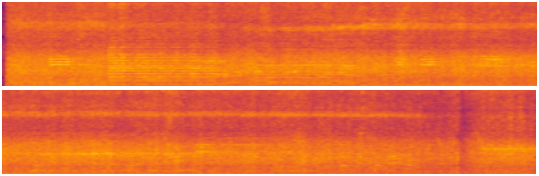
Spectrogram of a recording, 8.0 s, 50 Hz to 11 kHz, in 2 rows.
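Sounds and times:
dense city traffic rumble in Peshawar: 0.0s - 8.0s
car horns honking: 0.3s - 5.7s, 7.5s - 8.0s.

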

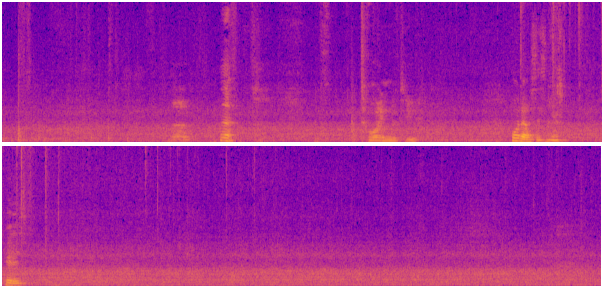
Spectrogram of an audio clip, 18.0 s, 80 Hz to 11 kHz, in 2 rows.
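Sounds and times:
speech: 2.6s - 3.9s, 5.5s - 6.4s, 7.6s - 9.4s
hail pattering and ticking on hard surfaces: 5.3s - 17.9s.

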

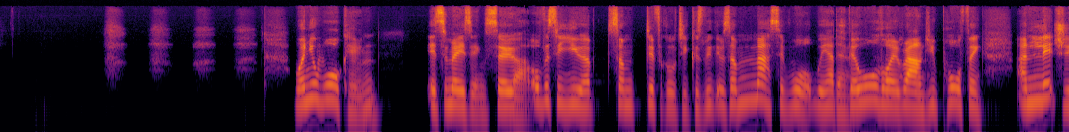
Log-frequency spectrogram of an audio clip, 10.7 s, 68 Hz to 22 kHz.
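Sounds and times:
short sharp inhalations during a breathing exercise: 1.0s - 3.0s
speech: 3.0s - 10.6s.

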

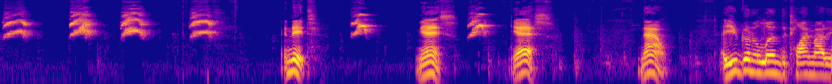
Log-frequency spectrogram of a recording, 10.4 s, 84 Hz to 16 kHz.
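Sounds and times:
pet baby bird squawking in its cage: 0.0s - 2.9s, 4.4s - 4.8s, 5.8s - 6.3s
speech: 3.6s - 4.0s, 5.2s - 5.8s, 6.4s - 7.0s, 8.0s - 8.4s, 9.0s - 10.4s.

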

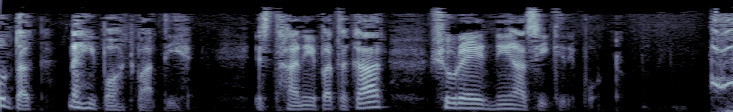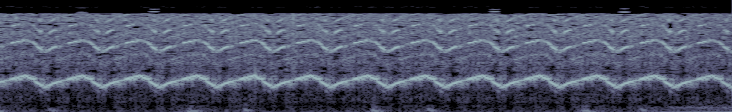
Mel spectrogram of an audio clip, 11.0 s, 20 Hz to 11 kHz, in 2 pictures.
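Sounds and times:
speech: 0.0s - 4.6s
ambulance siren wailing: 5.4s - 10.9s.

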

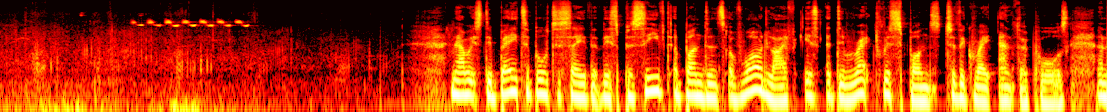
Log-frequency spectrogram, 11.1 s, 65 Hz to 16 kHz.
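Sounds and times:
low rustling noise: 0.0s - 5.7s
yellowhammer singing from the top of a hawthorn bush: 0.1s - 4.0s
speech: 4.5s - 11.0s.

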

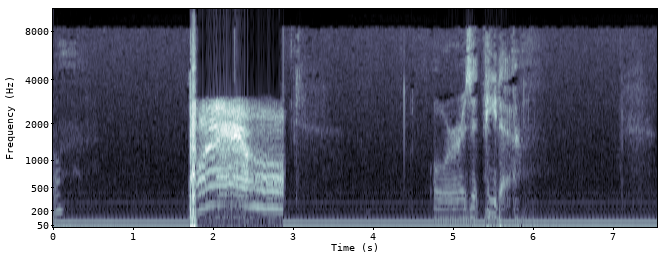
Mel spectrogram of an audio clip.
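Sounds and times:
cat yowling meow: 1.7s - 2.9s
speech: 5.2s - 6.0s.

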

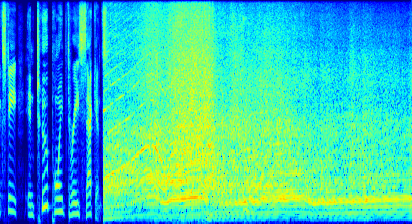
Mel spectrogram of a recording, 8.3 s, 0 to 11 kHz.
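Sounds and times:
speech: 0.0s - 4.6s
Dodge Demon engine roaring accelerating hard from a dead stop: 2.1s - 8.2s.

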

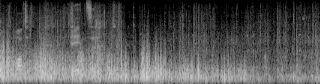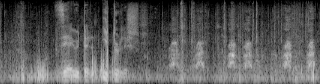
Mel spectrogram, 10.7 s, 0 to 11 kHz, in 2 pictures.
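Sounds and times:
moving horse-drawn carriage rumbling on the coastal road on Inishmore: 0.0s - 10.6s
speech: 0.3s - 2.6s, 6.4s - 8.7s
dog barking as a passenger in a horse-drawn carriage: 8.2s - 10.6s.

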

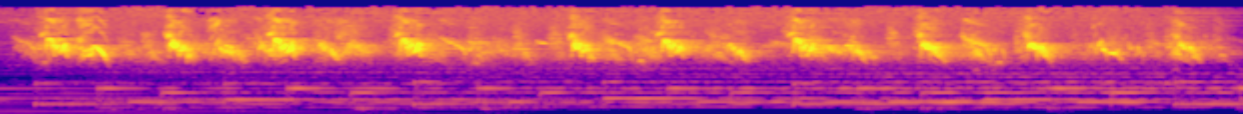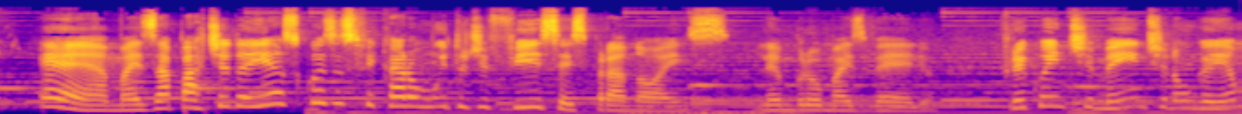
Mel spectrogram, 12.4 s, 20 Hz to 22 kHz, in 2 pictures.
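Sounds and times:
songbirds chirping: 0.0s - 6.7s
soft sustained tonal background: 0.0s - 6.8s
speech: 6.5s - 12.4s.

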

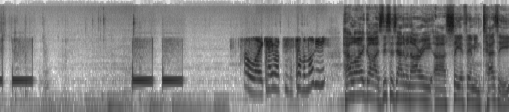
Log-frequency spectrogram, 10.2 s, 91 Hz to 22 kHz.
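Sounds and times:
steady electronic telephone ringback tone on an outgoing call: 0.0s - 0.7s, 2.6s - 3.7s
speech: 5.2s - 10.1s.

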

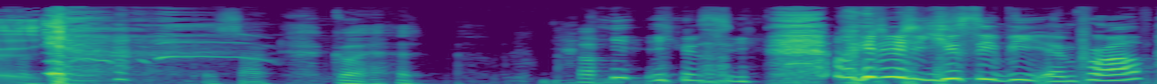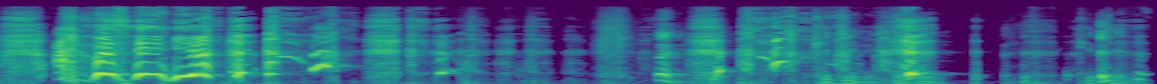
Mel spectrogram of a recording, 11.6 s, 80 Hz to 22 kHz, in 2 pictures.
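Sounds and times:
person burping: 0.0s - 0.8s
speech: 1.7s - 2.2s, 2.9s - 7.1s.

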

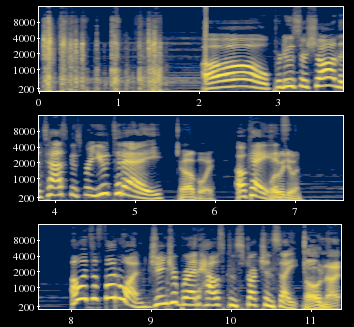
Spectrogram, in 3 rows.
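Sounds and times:
paper slip from an advent calendar rustling and crinkling: 0.0s - 1.8s
speech: 2.1s - 7.2s, 8.0s - 11.3s.

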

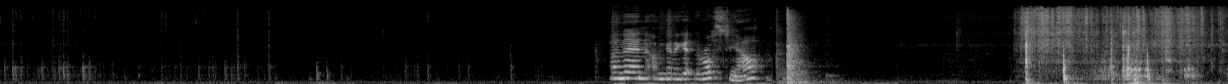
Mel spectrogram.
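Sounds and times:
thickened sauce pouring into a jug: 0.0s - 5.4s, 10.2s - 12.2s
speech: 6.2s - 7.9s.

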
